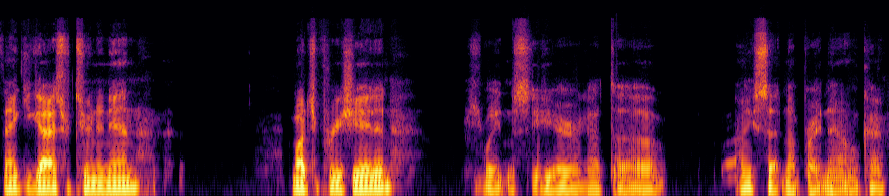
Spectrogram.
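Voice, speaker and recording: A middle-aged man from the United States, congested with a cold, hosts a rambling podcast livestream full of fillers and repeated words. His lowish voice is monotone and unhurried, with vocal fry and frequent pauses. The recording is dry.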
